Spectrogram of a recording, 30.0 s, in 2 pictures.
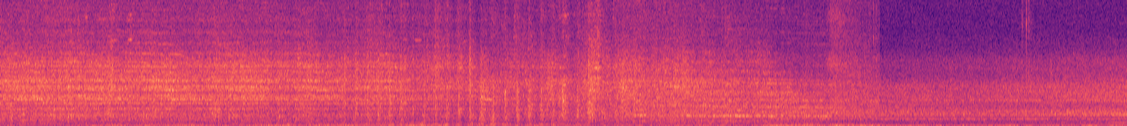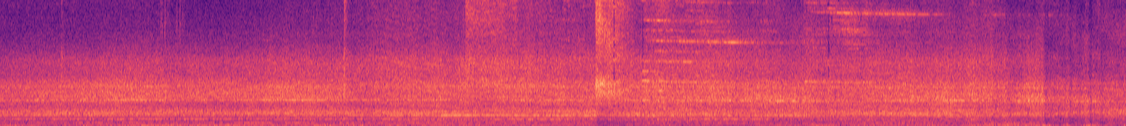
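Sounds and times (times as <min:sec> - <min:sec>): train clank: 0:00.0 - 0:10.0
train wheels rumbling on rail: 0:00.0 - 0:30.0.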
